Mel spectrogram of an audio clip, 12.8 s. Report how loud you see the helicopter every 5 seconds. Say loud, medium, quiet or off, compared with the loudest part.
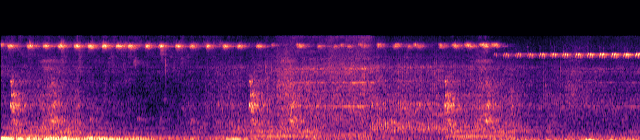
medium, loud, medium.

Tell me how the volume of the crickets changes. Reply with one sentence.
The loudness of the crickets goes down, then up.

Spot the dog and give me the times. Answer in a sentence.
You can hear the dog from 0.1 to 1.6 s, from 5.0 to 6.3 s and from 8.8 to 10.2 s.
